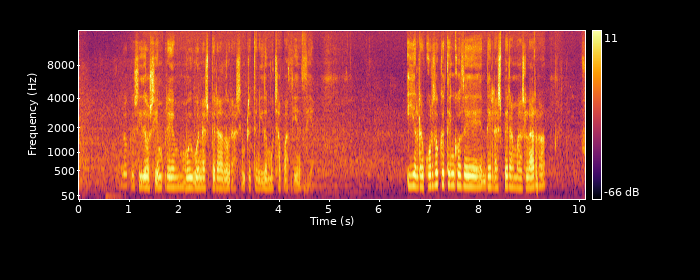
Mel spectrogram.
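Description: A woman sings in a large echoing hall.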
